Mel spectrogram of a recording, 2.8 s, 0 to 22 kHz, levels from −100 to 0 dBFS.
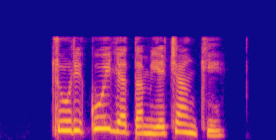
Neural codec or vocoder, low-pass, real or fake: codec, 16 kHz, 8 kbps, FreqCodec, larger model; 7.2 kHz; fake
